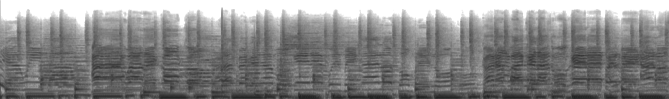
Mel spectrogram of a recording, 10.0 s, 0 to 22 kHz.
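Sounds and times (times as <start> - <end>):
accordion melody: 0.0 - 10.0
congas: 0.0 - 10.0
heavy bass line: 0.0 - 10.0.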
